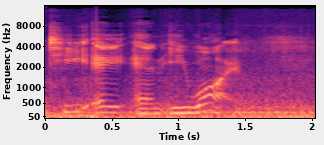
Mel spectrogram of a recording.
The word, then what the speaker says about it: Taney: he spelled his name T-A-N-E-Y. He again spells his name T-A-N-E-Y, but he pronounced it Taney, as if it's just as if it was Saunders versus Sanders.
